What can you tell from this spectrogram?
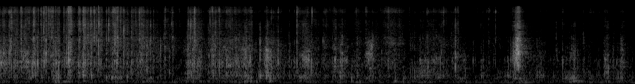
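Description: Plastic protective film on a diamond-painting canvas crinkling and rustling as it is rolled up by hand, with one sharp crackle about five seconds in.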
